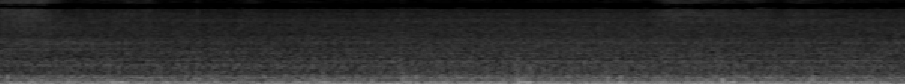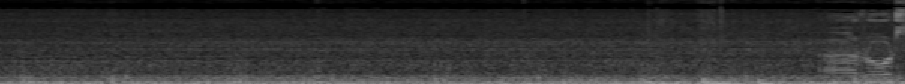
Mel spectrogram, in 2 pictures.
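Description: Steady low rumble of a car driving, its road and engine noise heard from inside the cabin on a slushy, snow-covered road.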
